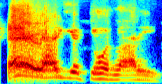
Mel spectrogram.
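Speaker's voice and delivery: loud, high mock Scottish accent; hammed-up Scottish phone greeting; a joking Scottish brogue, called out. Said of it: "I'll do it in a Scottish accent".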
